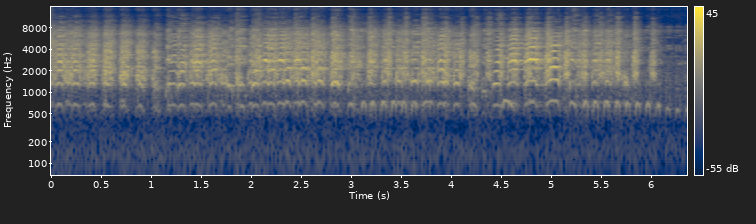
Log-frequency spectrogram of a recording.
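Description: Laughing kookaburras give a loud, rollicking chorus of rapid, cackling hoots and chuckles that carries on without pause for the whole stretch.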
